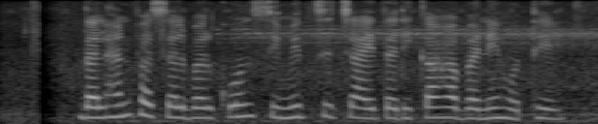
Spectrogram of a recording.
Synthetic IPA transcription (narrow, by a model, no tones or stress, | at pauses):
d̪ɐlɦənfʰɐsəlbɐɾkoːnsɪmɪt̪sɪt͡ʃaːit̪ɐɾiːkaɦabɐneɦoːt̪eː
